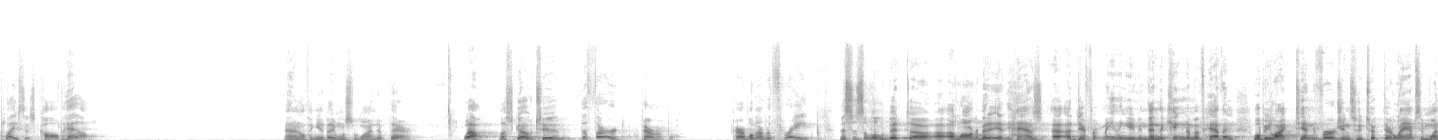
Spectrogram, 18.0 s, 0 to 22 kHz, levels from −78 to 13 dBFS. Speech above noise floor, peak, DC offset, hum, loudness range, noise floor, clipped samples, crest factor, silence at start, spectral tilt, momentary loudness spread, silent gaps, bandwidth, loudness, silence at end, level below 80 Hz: 44 dB; -10 dBFS; under 0.1%; none; 14 LU; -73 dBFS; under 0.1%; 20 dB; 0 s; -5.5 dB/octave; 12 LU; none; 15.5 kHz; -30 LUFS; 0 s; -60 dBFS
